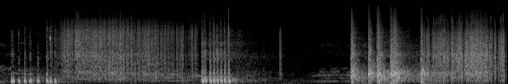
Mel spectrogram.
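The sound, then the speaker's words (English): Crackling fireworks with a delayed crackle effect in a loud finale: dense, rapid sizzling pops rush on for a couple of seconds, thin out briefly, then erupt again in another sustained burst of crackle. “And I like the way yeah, they did that nice. delayed crackle, which you thought was going to be a bomb, and then then then they did the finale after that, so it's kind of that was pretty good.”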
